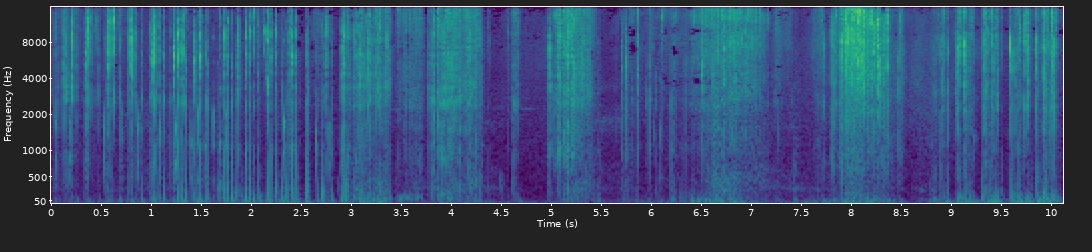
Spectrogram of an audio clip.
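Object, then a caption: Faux-leather belt with metal studs. Long acrylic nails tap and scratch along a long white faux-leather belt with round metal studs as it is held in both hands close to the mic and flexed. The result is a dense stream of quick clicks, scrapes and crinkly rustling, heavy in the low end with bright, hissy bursts. The loudness swells and dips over the ten seconds.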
